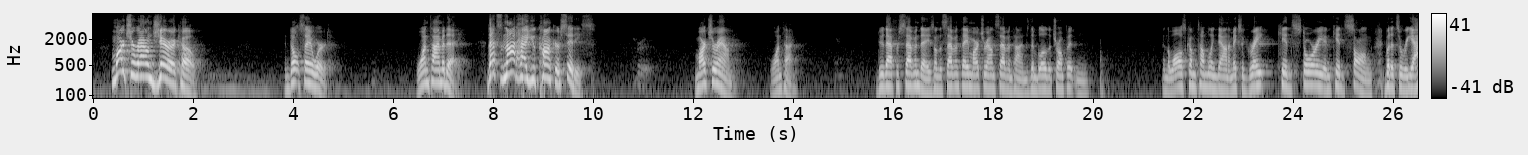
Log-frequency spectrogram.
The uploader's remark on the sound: This sermon was preached at the Tarrant Bible Methodist Church on May 1, 2022.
